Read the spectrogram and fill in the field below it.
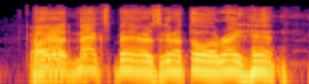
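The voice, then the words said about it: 1920s boxing announcer voice. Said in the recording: “You went straight Cinderella Man guy on the mic for the calling the boxing match in the 20s ... 20s announcer”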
